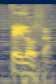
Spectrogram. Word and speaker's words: pelota: Ahora hacemos el truco del lobo. Pelota. La fuerza de voz la lleva en lo, por lo tanto, no es una palabra aguda.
